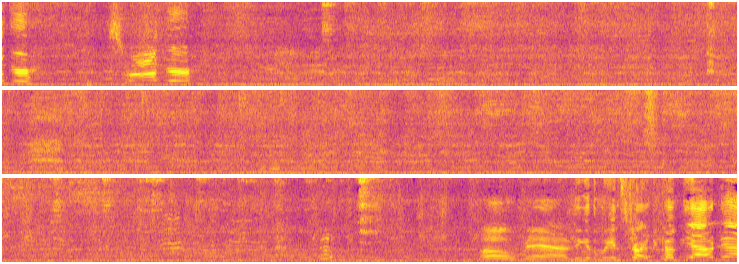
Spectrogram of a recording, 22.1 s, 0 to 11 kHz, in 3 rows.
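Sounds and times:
fans blowing wind: 0:00.0 - 0:22.0.

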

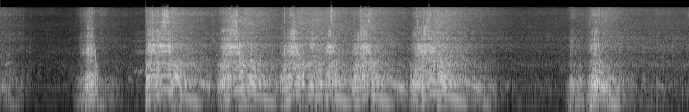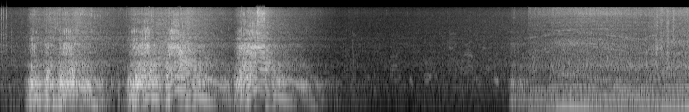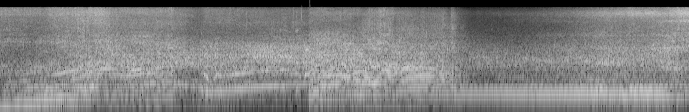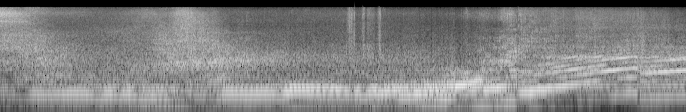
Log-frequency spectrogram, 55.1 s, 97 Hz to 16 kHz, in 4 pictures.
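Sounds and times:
car engines revving: 0:00.0 - 0:21.8, 0:23.6 - 0:55.0.

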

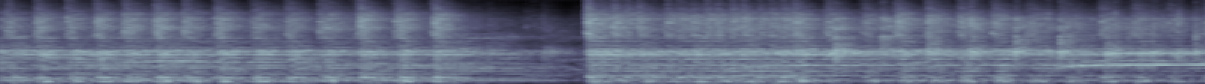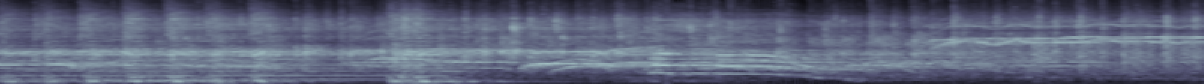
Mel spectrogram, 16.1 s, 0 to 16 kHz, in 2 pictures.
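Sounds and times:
acoustic guitar strumming: 0:00.0 - 0:11.2.

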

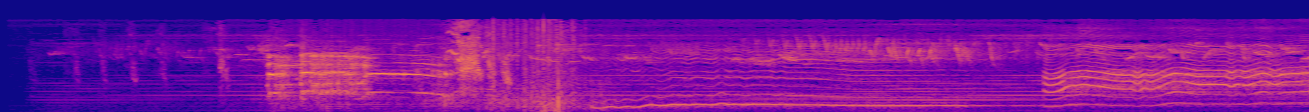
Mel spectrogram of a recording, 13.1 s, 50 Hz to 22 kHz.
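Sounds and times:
bird chirps: 0:00.3 - 0:13.0.

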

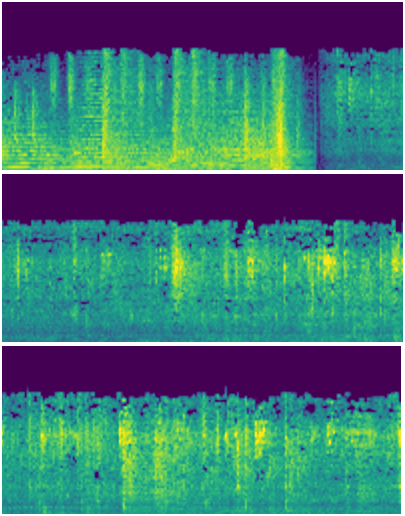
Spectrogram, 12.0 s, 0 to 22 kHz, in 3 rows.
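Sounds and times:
group footsteps on dirt road: 0:05.5 - 0:12.0.

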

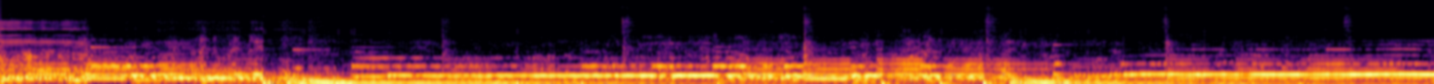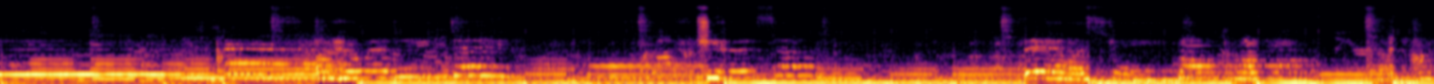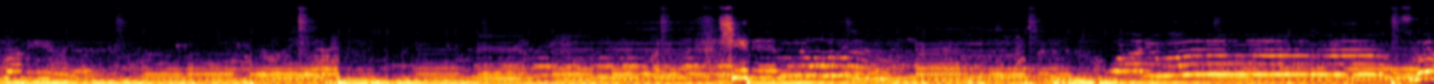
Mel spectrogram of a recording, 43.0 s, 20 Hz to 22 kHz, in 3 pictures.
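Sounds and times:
acoustic guitar: 0:00.0 - 0:43.0
drums: 0:00.0 - 0:43.0
electric bass line: 0:00.0 - 0:43.0
live pop band playing: 0:00.0 - 0:43.0.

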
